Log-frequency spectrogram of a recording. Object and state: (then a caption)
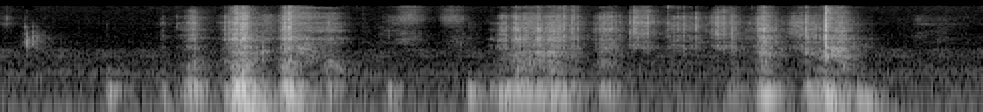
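Wooden block being carved. A steel carving knife cuts and scrapes the patterned surface of a small, solid, light wooden block, and shavings fall onto the mat. Short rasping strokes come in uneven bursts, each with a dull low body and a bright scratchy edge, separated by quiet pauses.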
